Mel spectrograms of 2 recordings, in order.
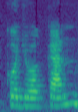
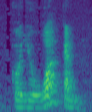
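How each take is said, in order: First: It is said in the modern Spanish way. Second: It is said in the original Nahuatl way. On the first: This is how the name is said today. The speaker calls it wrong. "En lugar de decir Coyoacán" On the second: This is how the name was said originally. The speaker calls it right. "deberíamos decir Coyohuacán"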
